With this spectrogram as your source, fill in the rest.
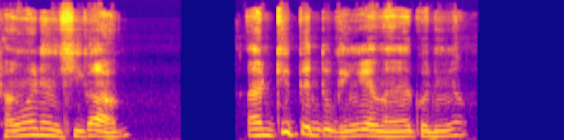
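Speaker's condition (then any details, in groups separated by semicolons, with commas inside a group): Brain lesion disability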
